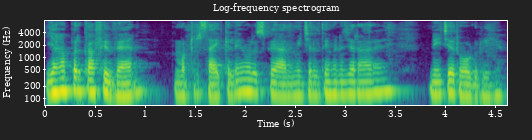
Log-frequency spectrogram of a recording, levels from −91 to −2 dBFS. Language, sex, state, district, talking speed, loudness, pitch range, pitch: Hindi, male, Uttar Pradesh, Lalitpur, 245 wpm, -18 LUFS, 120-145 Hz, 130 Hz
